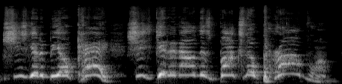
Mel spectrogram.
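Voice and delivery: high shouted mock confidence; hopeful cheer. Urging the bride out of the coffin, a high hopeful shout. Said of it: "you're like".

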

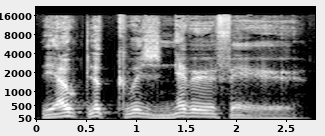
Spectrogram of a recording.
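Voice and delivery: slow, a hint of an old sailor; unhurried old seaman buying a paper; elderly man in a pea coat buying a paper, slow. A narrator's reading. Narrator voices old sailor.

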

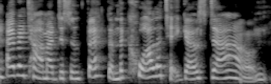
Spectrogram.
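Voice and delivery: mock Moira; Moira impression. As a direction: mourn her wigs grandly. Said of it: "can you do a good Moira".

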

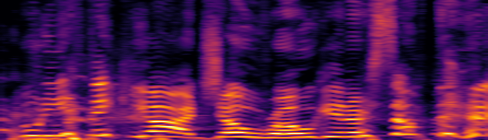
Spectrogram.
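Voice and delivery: loud laughing tease; laughing mock jab. Real, not acted. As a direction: tease them through laughter. Mocking friend loudly, laughing.

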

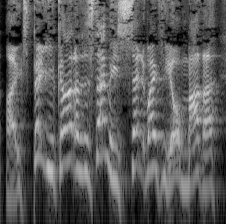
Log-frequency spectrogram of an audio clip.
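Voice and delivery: high, fast, babbling voice; loud gushing. Acted. Idiot sister babbling at the puppy, high and fast. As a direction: rattle it out high and quick.

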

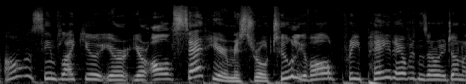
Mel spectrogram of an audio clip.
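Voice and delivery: high, sing-out customer-service voice; chirpy clerk. Retold or imitated. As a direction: imitate an over-helpful desk clerk. Voicing car rental clerk greeting him.

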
